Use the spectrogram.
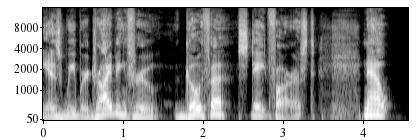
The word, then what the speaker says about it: Gotha: And his sighting is we were driving through Gotha State Forest. Now, I don't know if they pronounce that Gotha in Florida, but the German pronunciation is Gotha.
